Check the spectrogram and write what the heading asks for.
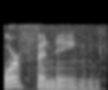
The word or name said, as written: orphaning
